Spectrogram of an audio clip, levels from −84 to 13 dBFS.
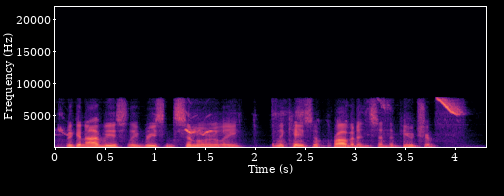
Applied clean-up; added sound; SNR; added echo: neural mask model RNNoise.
